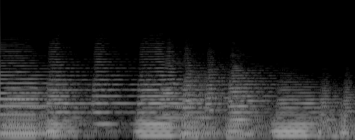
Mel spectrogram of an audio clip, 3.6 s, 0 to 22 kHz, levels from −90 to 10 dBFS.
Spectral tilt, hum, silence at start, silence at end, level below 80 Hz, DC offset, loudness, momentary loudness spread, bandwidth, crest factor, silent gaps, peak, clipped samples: -8 dB/octave; none; 0 s; 0 s; -48 dBFS; under 0.1%; -36 LUFS; 8 LU; 7.4 kHz; 14 dB; none; -22 dBFS; under 0.1%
